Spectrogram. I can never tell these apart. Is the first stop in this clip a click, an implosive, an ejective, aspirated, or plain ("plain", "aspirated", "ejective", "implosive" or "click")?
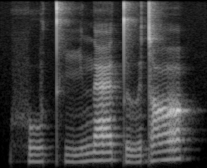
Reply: aspirated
